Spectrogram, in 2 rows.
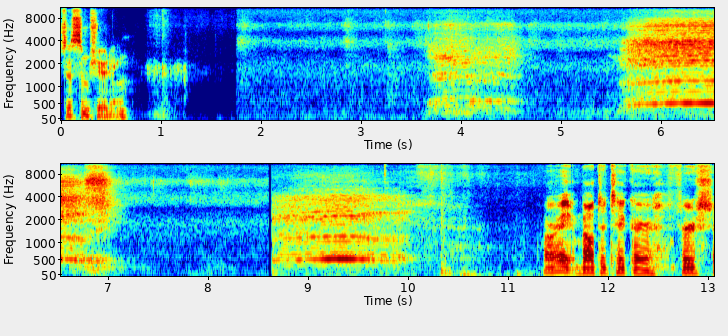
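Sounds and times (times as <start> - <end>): farm animal bleating: 3.6 - 4.7, 5.6 - 7.2, 8.6 - 10.1.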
